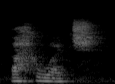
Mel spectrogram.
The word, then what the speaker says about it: ahuach: Ahuach, que es rocío. Ahuach debe llevar algo de at, la A de at, una H intermedia y watch.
